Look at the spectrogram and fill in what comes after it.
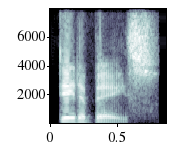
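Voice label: "database", American English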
